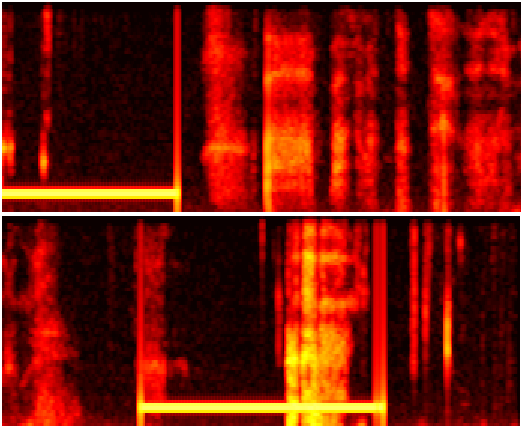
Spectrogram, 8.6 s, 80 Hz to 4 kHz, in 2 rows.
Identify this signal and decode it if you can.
Ringback tone (North America), 440 + 480 Hz.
